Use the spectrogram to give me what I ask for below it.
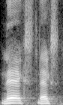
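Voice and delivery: impatient cashier waving the queue on; dismissive next. Retold or imitated. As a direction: call the next customer while looking straight past him. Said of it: "like this, looking over him".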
